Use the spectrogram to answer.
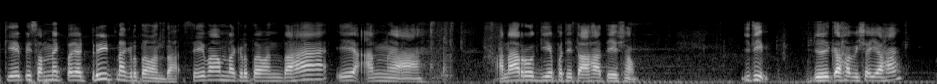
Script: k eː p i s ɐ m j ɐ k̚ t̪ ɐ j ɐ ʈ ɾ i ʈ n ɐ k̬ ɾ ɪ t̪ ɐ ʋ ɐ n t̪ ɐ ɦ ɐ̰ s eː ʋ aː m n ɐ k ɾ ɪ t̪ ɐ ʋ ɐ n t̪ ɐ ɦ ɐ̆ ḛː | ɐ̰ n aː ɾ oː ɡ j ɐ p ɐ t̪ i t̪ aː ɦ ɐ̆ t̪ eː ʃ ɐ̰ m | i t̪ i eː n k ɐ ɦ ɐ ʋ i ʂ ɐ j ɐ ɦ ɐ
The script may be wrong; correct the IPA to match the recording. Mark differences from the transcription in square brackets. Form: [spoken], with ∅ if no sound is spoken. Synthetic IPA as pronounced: k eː p i s ɐ m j ɐ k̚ t̪ ɐ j ɐ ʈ ɾ [iː] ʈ n ɐ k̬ ɾ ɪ t̪ ɐ ʋ ɐ n t̪ ɐ ɦ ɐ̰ s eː ʋ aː m n ɐ k ɾ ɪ t̪ ɐ ʋ ɐ n t̪ ɐ ɦ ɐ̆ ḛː | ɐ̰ n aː ɾ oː ɡ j ɐ p ɐ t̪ i t̪ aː ɦ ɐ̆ t̪ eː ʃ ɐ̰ m | i t̪ i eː [∅] k ɐ ɦ ɐ ʋ i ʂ ɐ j ɐ ɦ ɐ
